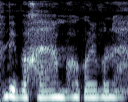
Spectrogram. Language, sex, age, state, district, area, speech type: Assamese, female, 30-45, Assam, Dibrugarh, rural, spontaneous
